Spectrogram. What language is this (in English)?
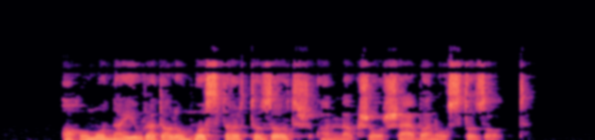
Hungarian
